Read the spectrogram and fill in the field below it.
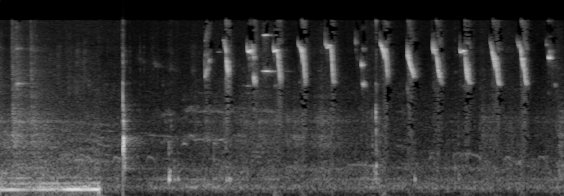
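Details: Squirrel call used as a hunting lure in Indonesia: after a low rumbling start and a short gap, sharp high chirps each drop quickly in pitch and repeat about twice a second.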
